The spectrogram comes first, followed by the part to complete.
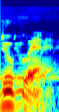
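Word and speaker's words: Dupleix: See, they have written like duplex, but we have to pronounce this one as duplay.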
